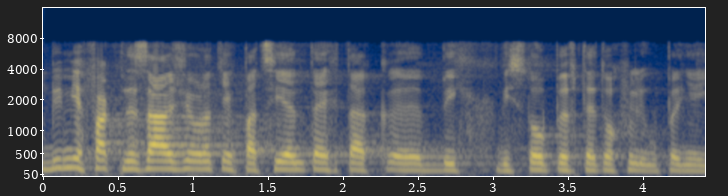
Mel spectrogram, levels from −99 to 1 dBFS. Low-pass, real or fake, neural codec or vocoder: 7.2 kHz; real; none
